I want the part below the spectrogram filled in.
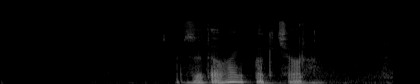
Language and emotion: Russian, sad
